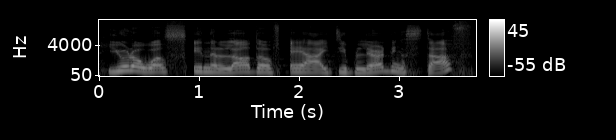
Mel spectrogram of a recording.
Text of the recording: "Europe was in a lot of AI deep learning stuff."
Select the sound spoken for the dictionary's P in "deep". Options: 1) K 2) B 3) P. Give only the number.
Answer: 2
